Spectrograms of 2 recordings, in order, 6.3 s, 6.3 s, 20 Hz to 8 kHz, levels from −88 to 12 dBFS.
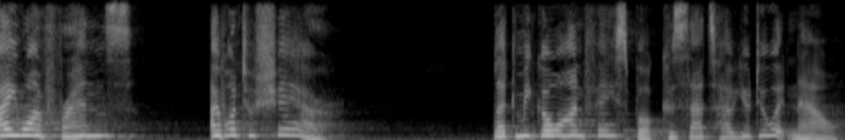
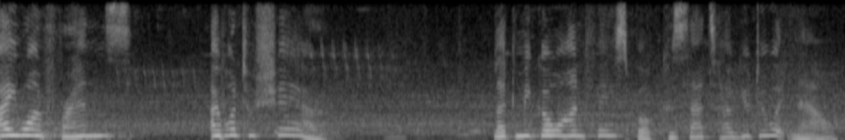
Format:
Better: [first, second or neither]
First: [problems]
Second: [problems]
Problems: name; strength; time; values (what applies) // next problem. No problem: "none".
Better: first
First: none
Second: background sound (Bird vocalization, bird call, bird song); 16 dB below the speech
